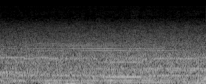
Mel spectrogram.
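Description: Steady background hiss with a low, even hum and no sudden sounds.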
